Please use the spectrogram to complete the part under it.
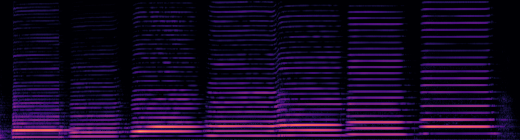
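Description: A blues scale played on a blues harmonica, seven separate sustained notes climbing step by step, some reached by bends, each clear and close with short gaps between them.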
